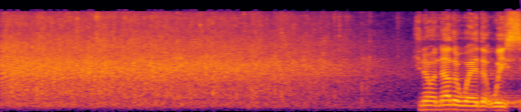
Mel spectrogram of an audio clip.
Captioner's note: applause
